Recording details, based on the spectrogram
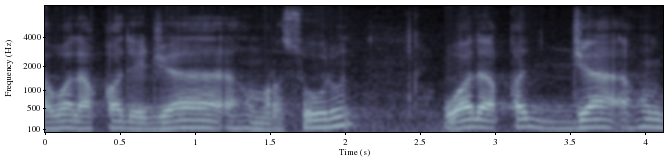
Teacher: بإدغام دال قد في الجيم، يقرأ أبو عمرو، ينتبه لهذا من يقرأ للدوري.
